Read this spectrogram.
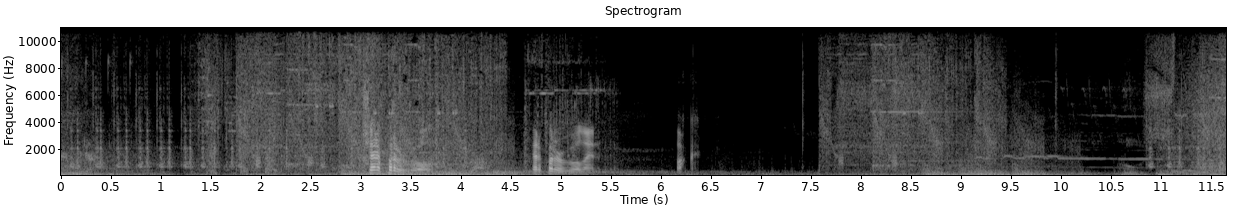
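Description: Game combat sounds clash and crackle.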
